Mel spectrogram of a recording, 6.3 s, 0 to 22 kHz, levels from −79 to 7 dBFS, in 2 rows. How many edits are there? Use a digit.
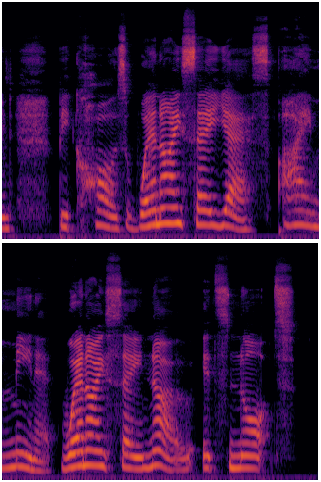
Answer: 1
